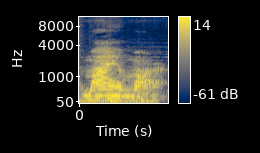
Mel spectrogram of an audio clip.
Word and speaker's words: Myanmar: It's Matt, Myanmar.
